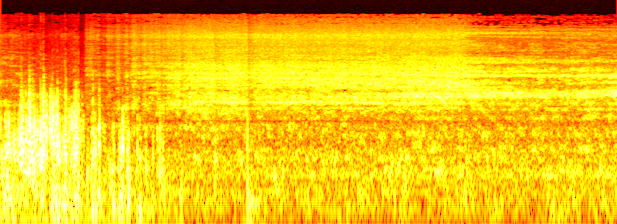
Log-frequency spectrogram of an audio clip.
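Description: Steady hum and hiss inside the cabin of a Toyota SUV with the ignition on, consistent with the engine idling and the ventilation running. The first two seconds or so carry louder, irregular rough rumbling and rubbing before it settles.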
